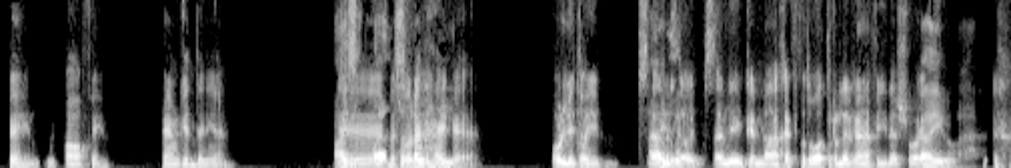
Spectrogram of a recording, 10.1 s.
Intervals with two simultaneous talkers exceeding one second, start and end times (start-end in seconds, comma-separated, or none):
3.4-4.6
